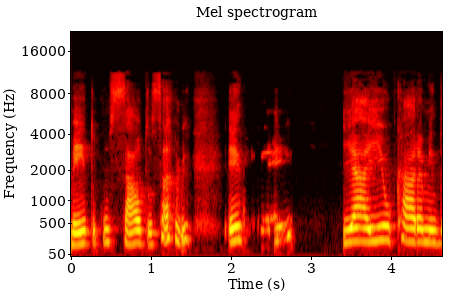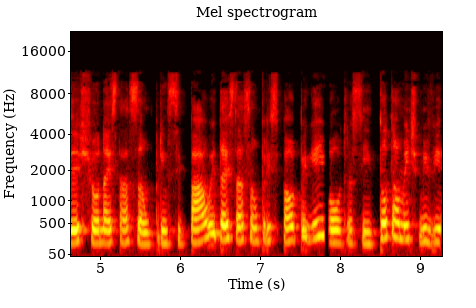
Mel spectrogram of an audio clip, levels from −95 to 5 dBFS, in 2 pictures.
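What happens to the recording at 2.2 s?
Nothing goes wrong at 2.2 s: the speech runs through that moment intact, with no dropout, click, glitch or other audible fault.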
